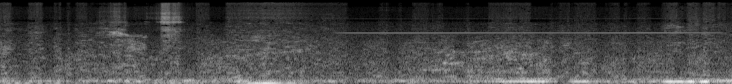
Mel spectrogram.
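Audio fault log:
3.29–7.33 s, feedback whistle: a thin, steady 4.4 kHz tone wavers well beneath the speech, likely a loudspeaker-to-microphone loop held just short of runaway.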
